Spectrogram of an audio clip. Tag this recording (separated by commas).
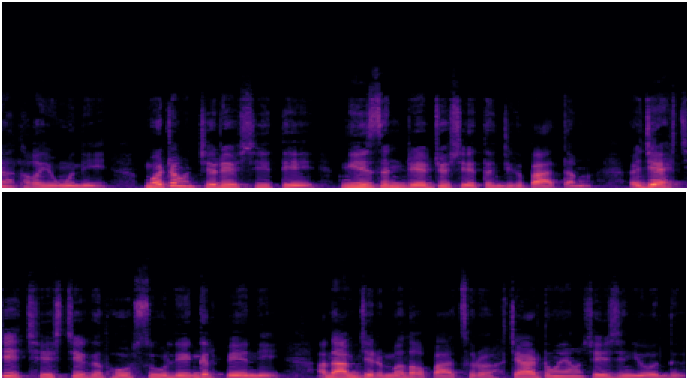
Speech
